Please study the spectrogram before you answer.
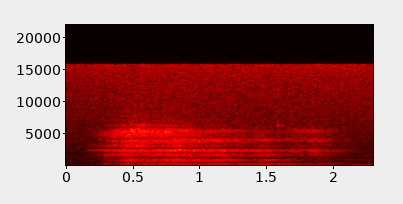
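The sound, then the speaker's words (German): A slow, deep breath drawn in through the nose during a guided relaxation and breathing exercise. The inhale is soft and airy, lasting about two seconds, with no talking over it. “nimm einen tiefen Atemzug über die Nase.”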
